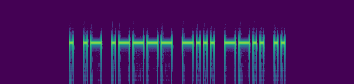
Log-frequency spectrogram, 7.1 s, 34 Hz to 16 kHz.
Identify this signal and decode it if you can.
Morse code, heard as a keyed tone, about 17 wpm, 700 Hz. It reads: EA1BZI
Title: DXCC-100 Call Signs - 6 Characters - Repeated 3x - 17wpm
